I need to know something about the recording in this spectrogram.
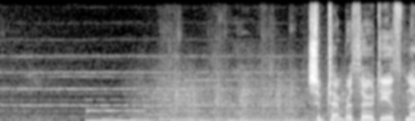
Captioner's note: muted marching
